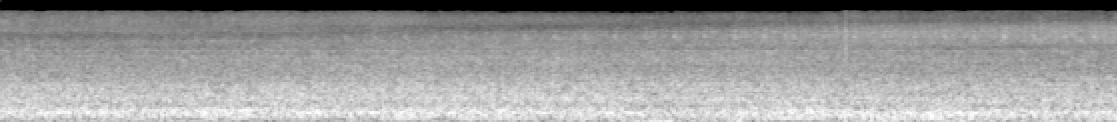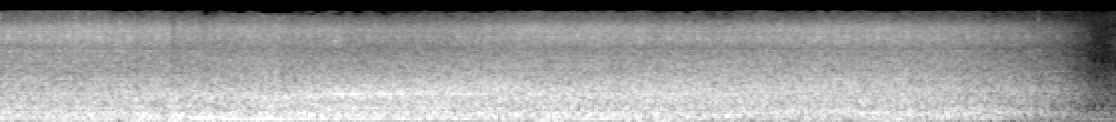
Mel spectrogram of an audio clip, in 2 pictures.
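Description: A red DB Regio electric multiple unit running along the station tracks: a steady rumble with a low hum and a brief rising whine about seven seconds in, fading out near the end.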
